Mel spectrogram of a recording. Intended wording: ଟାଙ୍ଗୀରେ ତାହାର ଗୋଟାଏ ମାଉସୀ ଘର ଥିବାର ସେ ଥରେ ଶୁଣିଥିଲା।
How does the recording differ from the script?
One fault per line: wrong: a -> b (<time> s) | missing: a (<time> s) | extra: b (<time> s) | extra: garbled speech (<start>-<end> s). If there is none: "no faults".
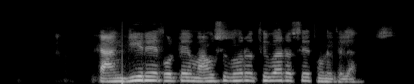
missing: ତାହାର (1.5 s)
missing: ଥରେ (3.1 s)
